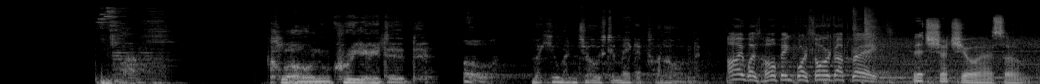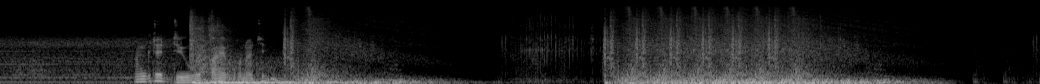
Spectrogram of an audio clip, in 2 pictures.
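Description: A young man talks into a microphone, close and with animation.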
